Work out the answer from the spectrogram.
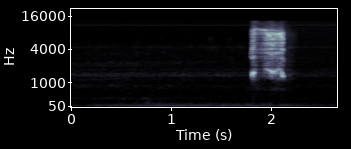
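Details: Young tawny owls just fledged from a woodland nest near Szokolya, Hungary, 7 May 2022, nest camera: a single rasping, hissy screech lasting about a third of a second over a low steady hum.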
